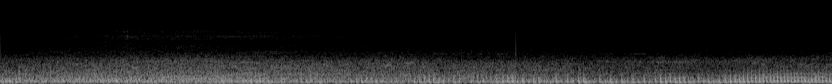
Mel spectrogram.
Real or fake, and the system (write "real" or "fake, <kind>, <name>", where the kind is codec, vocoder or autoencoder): real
